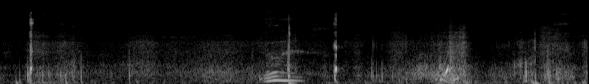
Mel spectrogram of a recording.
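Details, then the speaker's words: Young child with hiccups: a couple of sharp, abrupt hiccup clicks between brief voiced sounds and soft noises. "you have hiccups?"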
